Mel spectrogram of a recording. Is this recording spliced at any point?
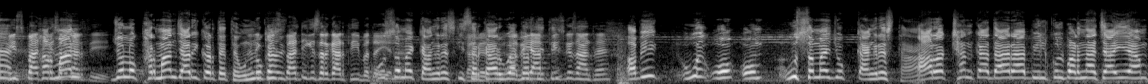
yes; 1 cut; at 9.0 s

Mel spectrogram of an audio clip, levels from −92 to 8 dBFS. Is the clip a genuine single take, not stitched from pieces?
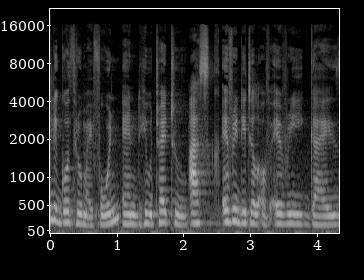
no; 2 cuts; at 1.1 s, 2.3 s

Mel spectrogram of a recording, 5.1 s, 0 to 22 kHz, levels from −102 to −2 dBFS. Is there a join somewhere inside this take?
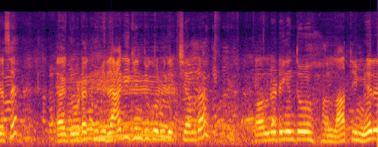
no; 0 cuts

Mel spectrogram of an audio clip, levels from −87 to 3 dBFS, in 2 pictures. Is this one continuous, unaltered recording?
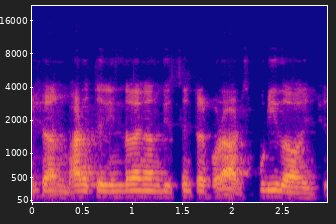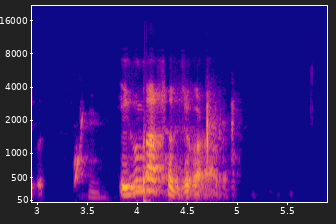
yes; 0 cuts

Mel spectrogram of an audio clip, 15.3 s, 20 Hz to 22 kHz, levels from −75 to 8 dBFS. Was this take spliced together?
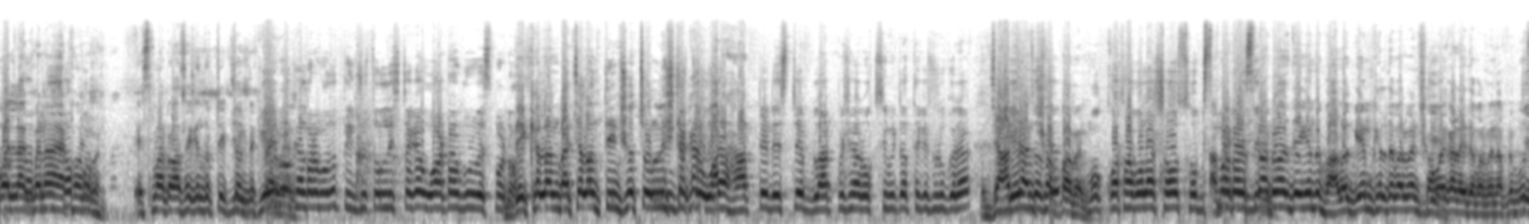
yes; 3 cuts; at 3.1 s, 7.2 s, 12.0 s

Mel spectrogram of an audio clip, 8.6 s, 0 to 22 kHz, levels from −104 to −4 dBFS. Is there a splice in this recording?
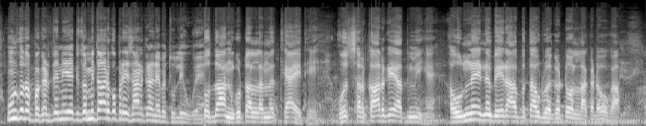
yes; 1 cut; at 2.7 s

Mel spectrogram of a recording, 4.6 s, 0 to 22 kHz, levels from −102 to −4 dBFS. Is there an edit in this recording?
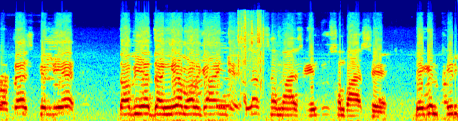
yes; 1 cut; at 2.4 s

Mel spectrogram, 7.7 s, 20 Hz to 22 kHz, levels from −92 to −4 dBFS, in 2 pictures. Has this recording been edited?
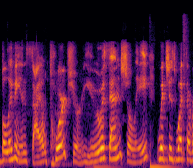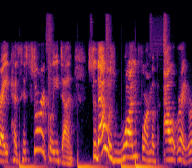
no; 0 cuts

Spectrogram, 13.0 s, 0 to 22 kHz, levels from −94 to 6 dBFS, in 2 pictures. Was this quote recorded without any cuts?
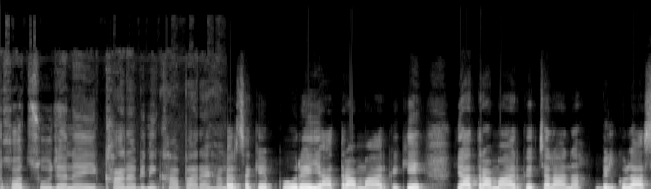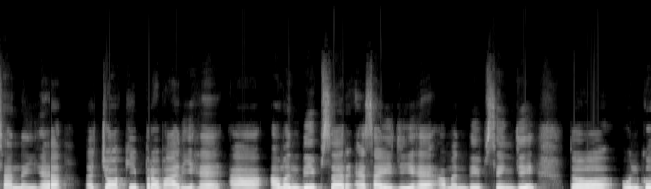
no; 2 cuts; at 2.3 s, 7.0 s

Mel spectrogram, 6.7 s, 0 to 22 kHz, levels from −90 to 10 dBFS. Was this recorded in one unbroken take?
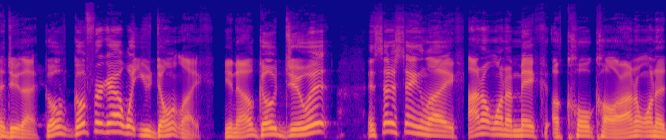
no; 3 cuts; at 2.1 s, 4.6 s, 5.5 s

